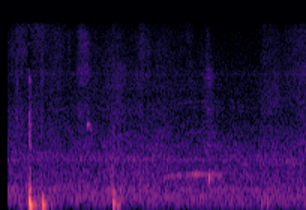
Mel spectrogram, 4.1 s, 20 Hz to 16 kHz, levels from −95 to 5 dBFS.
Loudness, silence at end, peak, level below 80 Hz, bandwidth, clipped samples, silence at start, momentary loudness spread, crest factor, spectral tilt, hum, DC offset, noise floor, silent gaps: -40 LUFS; 0 s; -16 dBFS; -46 dBFS; 11 kHz; under 0.1%; 0.1 s; 23 LU; 26 dB; -7.5 dB/octave; none; under 0.1%; -59 dBFS; none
